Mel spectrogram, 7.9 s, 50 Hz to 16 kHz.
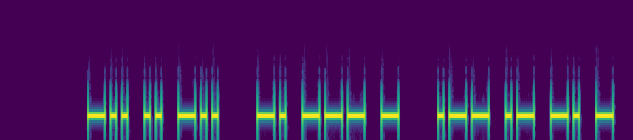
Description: Morse code, heard as a keyed tone, about 17 wpm, 700 Hz. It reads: DID NOT WANT
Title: Sets of 5 Words 17wpm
